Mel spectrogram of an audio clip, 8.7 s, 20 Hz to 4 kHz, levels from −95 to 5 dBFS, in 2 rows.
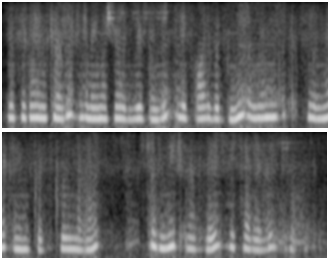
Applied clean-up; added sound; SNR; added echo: neural separator model SepFormer WHAMR!.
